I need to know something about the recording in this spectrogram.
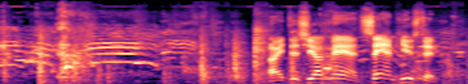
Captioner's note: crowd cheering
